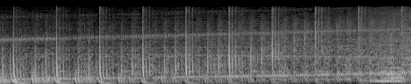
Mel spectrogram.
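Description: Progressive psytrance breakdown building up. The kick drum and bass drop out while a synth sweep rises steadily in pitch over quick ticking percussion.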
